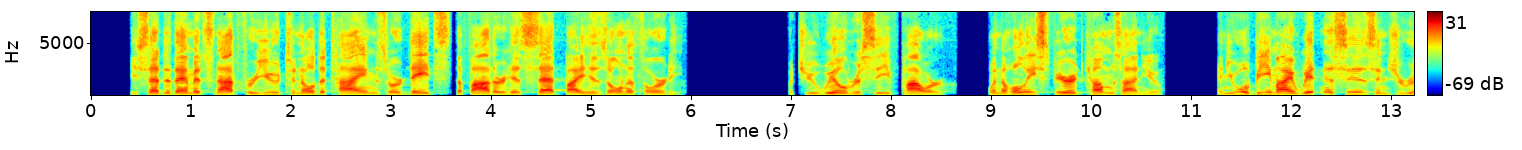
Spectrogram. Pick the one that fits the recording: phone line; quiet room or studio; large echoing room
large echoing room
